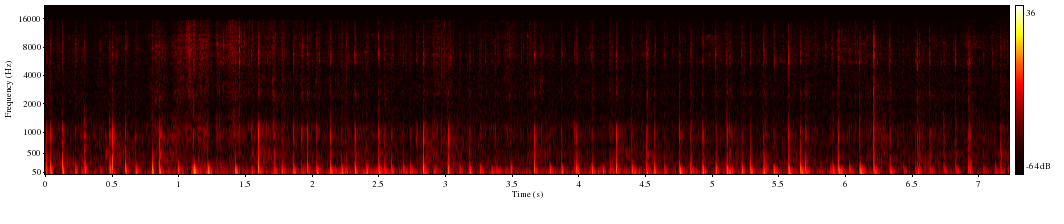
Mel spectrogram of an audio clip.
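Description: An empty, hollow dry coconut shell half is held in one hand and tapped repeatedly with the fingertips close to the microphone. The result is a quick, uneven stream of short, dry, low hollow knocks with almost no ring, each carrying a faint bright click on top.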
